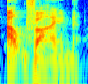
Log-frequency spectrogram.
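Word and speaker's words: uitwaaien: Outvine. It's spelled U-I-T-W-A-A-I-E-N. U-I-T-W-A-A-I-E-N. It's the Dutch practice, it's pronounced outvine,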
